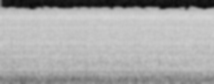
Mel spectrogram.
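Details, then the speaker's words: Astra, warm idle: lumpy, uneven, shaky beat; suspected blown head gasket causing misfire, checked with a blue-to-green combustion leak test. "on some head gaskets you don't get a lot of signs like it might not be um smoking out of the back it could just be missing"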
